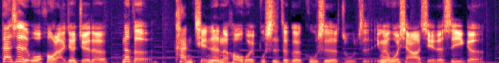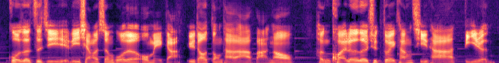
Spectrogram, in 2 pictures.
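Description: A woman's voice: extremely low pitch, expressive, brisk, hardly any pauses, a bit bright, faint music behind. A woman with a Taiwanese Mandarin accent chatting casually as a podcast guest, candid and wry in a colloquial way. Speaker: podcast guest, novel author.

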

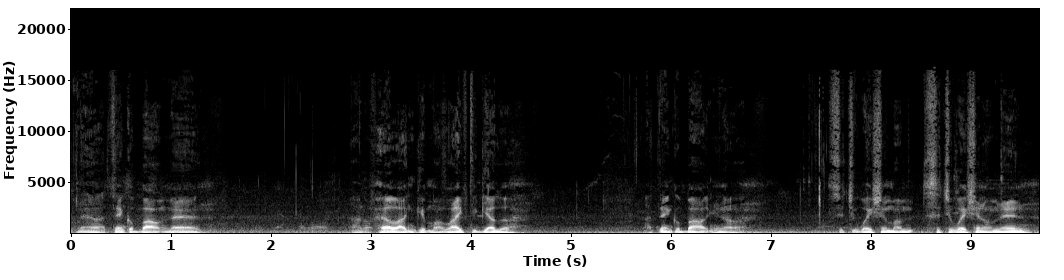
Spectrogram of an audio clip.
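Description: A man giving a candid, halting street interview in plain colloquial words, recorded outdoors. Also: sits low, level tone, dark tone. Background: vehicle and street noise.

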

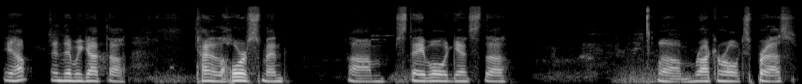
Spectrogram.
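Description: Chatty higher-voiced male podcaster, dry sound. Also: steady tone, no echo. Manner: chatty, quick agreeing yeps, eager. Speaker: podcast co-host. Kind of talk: casual wrestling podcast chat.

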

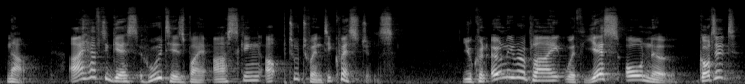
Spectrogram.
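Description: A man's voice: on the high side, huge pitch swings, normal speed, slightly rough, exaggerated voice. A man acting in an audio drama as a bored, boastful, theatrical raconteur who talks chattily and self-importantly. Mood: playful. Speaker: lead character in audio fiction.

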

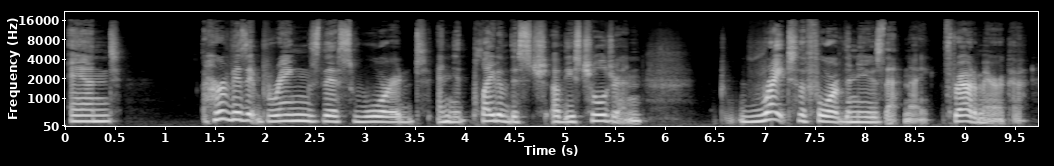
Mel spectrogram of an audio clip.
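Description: A woman's voice: mid-range voice, a little slow. A woman on a podcast who speaks in an earnest, articulate and emphatic way while explaining historical background. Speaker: podcast guest.

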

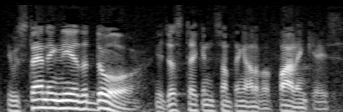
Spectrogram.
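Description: Give me an earnest, animated prison doctor. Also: male voice, on the low side, quick pace, slight background noise. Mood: grave narration. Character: level-headed male prison doctor, earnest narrator. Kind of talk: 1950s radio drama acting and narration. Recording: dull old radio recording, faint music.

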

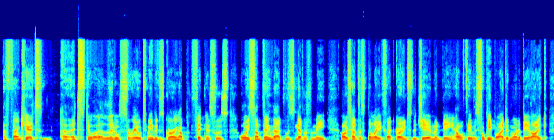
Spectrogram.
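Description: A low-pitched man in his thirties, from South Africa, talks about his life with candid reflection. He is a coach and author calling in to an interview. The sound is dry and close. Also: fairly quick, no room sound. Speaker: guest, performance coach and author. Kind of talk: remote interview answers.

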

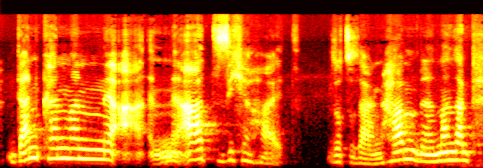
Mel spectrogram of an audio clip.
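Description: Husky-voiced woman thinking aloud. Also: fairly low pitch. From Germany. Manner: thoughtful, searching, many restarts and fillers. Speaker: interview guest. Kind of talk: reflective conversational interview.

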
